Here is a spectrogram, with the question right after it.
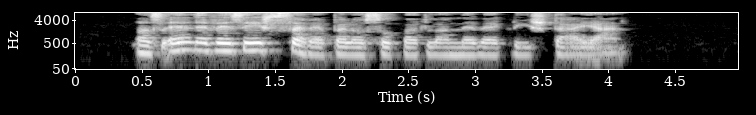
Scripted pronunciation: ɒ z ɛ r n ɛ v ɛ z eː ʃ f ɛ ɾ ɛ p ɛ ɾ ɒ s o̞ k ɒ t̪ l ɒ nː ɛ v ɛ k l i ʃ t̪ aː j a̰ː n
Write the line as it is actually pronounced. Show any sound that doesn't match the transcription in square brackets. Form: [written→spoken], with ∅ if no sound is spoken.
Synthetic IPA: ɒ z ɛ [r→l] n ɛ v ɛ z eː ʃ [f→s] ɛ ɾ ɛ p ɛ [ɾ→l] ɒ s o̞ k ɒ t̪ l ɒ nː ɛ v ɛ k l i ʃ t̪ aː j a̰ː n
